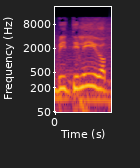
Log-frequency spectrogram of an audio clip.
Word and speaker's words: vitiligo: Es el amigo que está con el tratamiento del vitiligio y está muy mal con el vitiligo. Perdón, sí, no sé si siempre lo pronuncio bien.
